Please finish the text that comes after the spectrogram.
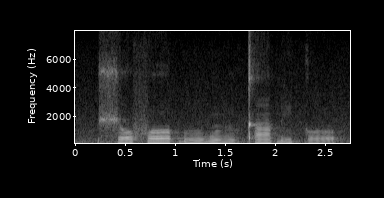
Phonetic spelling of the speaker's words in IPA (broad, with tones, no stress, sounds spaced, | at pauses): ʃ o˨˦ f oː˦ ɓ uː˨ β ũ˨ ŋ ʊ˦ kʼ ã˦ ɓ i˦ k o˨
